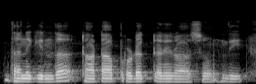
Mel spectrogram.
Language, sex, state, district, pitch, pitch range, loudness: Telugu, male, Telangana, Hyderabad, 135 Hz, 130-140 Hz, -17 LUFS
